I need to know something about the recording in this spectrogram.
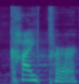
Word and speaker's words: Kuiper: need to use is Art Kuiper as in the art cloud and Kuiper belt so I'll just spell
